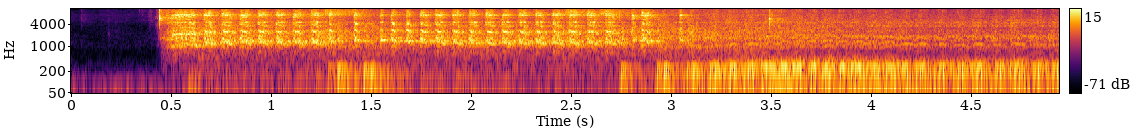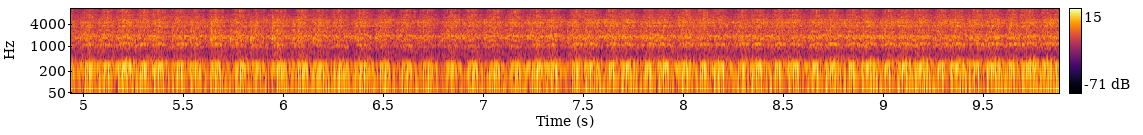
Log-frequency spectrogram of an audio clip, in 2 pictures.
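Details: Honda CBR400RR NC29 barn-find bike, first start during restoration for an Isle of Man road race; catches after a short crank, steady even four-cylinder raised idle, WD-40 burning off. Normal running.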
